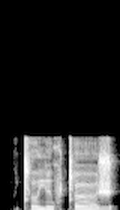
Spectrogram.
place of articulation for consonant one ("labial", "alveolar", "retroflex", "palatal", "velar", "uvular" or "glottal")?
palatal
